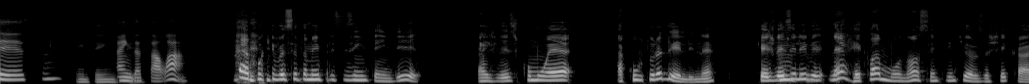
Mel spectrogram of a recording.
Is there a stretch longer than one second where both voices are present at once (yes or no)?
no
